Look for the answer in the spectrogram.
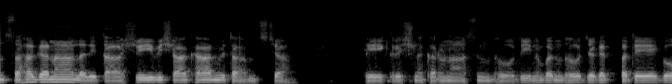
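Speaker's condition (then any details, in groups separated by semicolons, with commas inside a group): No condition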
